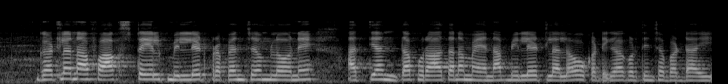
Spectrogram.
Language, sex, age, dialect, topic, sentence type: Telugu, female, 25-30, Telangana, agriculture, statement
